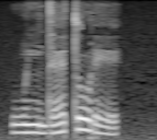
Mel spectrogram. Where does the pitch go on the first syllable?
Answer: low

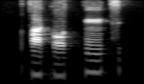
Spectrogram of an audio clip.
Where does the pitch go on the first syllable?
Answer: low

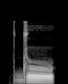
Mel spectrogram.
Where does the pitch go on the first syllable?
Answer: falling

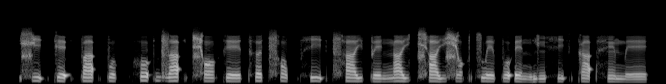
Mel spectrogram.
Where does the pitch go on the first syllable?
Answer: low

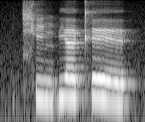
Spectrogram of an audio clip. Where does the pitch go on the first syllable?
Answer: low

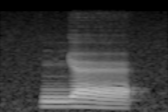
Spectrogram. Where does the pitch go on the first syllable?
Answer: falling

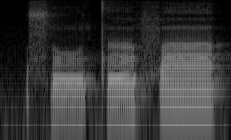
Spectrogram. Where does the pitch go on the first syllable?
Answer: low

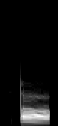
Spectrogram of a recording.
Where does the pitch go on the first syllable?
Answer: falling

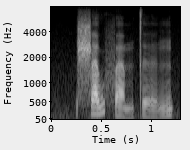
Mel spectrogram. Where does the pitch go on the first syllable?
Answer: rising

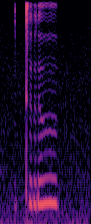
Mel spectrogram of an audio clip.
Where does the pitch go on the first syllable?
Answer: falling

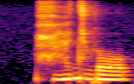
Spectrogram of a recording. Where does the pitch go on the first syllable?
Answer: rising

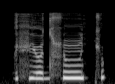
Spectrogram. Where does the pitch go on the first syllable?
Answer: high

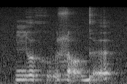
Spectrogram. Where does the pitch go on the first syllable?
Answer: low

